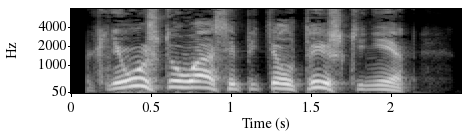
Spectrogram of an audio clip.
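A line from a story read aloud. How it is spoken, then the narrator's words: Rough shout. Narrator (Russian): грубо прокричал поручик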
